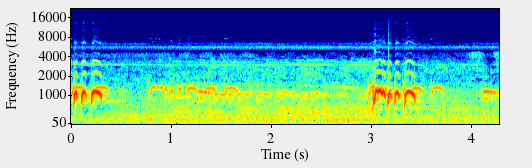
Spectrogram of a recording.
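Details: Zebra dove of a local strain, prized for its big voice, singing as a lure for other doves. A soft rolling coo sequence is followed by one sharp burst of several stacked, stuttered coo notes near the end.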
